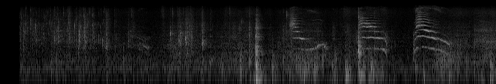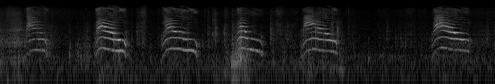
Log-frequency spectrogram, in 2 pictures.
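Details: Rescued tuxedo kitten in foster care, awake at night after drinking milk, meowing sweetly to its mama: a few soft rustles and clicks, then about ten high, arching meows with rich harmonics, spaced one to two seconds apart indoors.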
